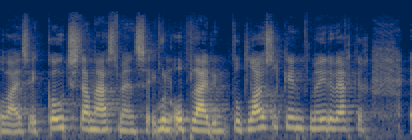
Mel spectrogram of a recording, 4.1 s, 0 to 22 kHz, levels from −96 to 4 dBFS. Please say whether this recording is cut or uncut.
cut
